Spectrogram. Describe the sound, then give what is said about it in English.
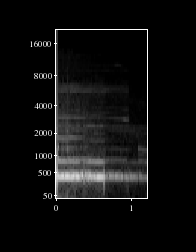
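A human voice gives a good night howl like a wolf, one loud, steady, drawn-out tone held for over a second before trailing off slightly lower at the end. “to all the Wolfpack out there worldwide, wherever you are, whatever you're doing, I hope you'll join me in a good night howl.”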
